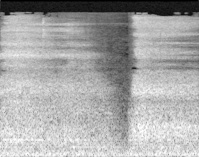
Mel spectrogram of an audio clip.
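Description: A person breathing slowly and audibly: one long breath fading away, then a second breath starting about a second and a half in.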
